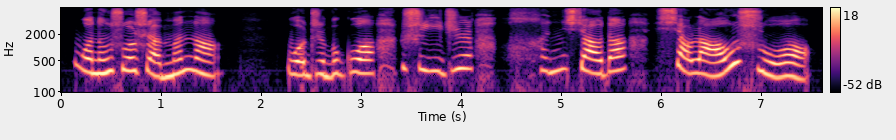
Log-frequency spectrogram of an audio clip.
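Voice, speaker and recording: A woman storyteller and radio host, reading a children's picture book in a playful, expressive first-person voice. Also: sits high, no echo, clean studio sound.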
